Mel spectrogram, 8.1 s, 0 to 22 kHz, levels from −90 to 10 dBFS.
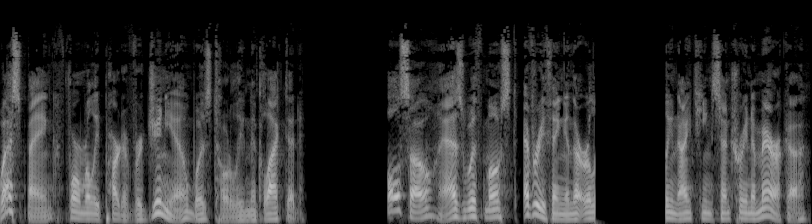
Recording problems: abrupt cut into speech; at the start
audio cutting out; at 6 s for 0.5 s

